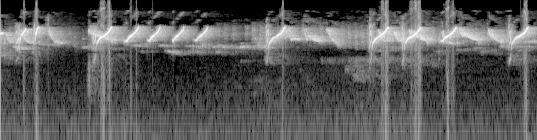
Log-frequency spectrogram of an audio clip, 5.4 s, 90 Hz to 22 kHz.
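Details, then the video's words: Competition sunbird, billed as a 2014 international champion, delivering loud, piercing high notes, each a quick rising sweep, repeated rapidly in rhythmic bursts of four to five with short gaps between. "BURUNG KOLIBRI GACOR JUARA INTERNASIONAL 2014"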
